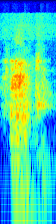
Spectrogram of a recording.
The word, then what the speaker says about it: hearken: Haken. Haken. Haken. Es heißt horchen von hear und trotzdem spricht man es haken.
